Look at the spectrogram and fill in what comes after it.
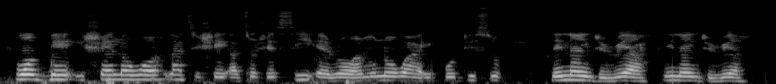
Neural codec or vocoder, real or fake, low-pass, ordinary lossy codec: none; real; 19.8 kHz; none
